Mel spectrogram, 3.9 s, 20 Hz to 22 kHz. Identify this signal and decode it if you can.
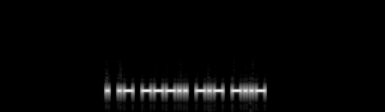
Morse code, heard as a keyed tone, about 40 wpm, 700 Hz. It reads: EA8KX
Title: DXCC-100 Call Signs - 5 Characters - Repeated 3x - 40wpm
